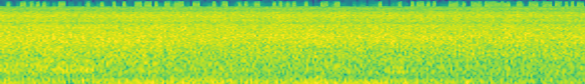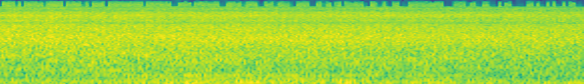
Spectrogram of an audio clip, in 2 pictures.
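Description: Rain falling outdoors in Pokhara, Nepal, a steady, loud, broadband wash of water that stays even throughout, with no voices heard.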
